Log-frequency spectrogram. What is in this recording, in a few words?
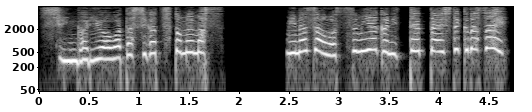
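retreat, Japanese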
